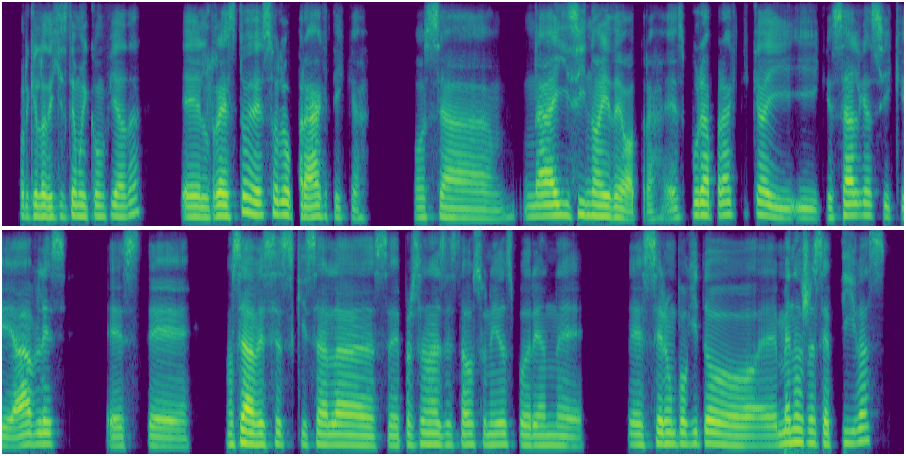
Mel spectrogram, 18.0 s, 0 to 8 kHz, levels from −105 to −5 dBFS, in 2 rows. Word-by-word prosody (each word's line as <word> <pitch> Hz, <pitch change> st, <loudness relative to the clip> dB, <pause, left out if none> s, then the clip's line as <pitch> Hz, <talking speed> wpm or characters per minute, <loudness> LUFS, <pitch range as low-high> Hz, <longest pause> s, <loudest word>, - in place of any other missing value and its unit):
porque 145 Hz, 0 st, -3 dB
lo 140 Hz, -, +4 dB
dijiste 135 Hz, +2 st, -1 dB
muy 145 Hz, -2 st, 0 dB
confiada, 145 Hz, +6 st, -3 dB, 0.4 s
el 135 Hz, -2 st, +2 dB
resto 150 Hz, +6 st, +3 dB
es 160 Hz, -4 st, +3 dB
solo 165 Hz, -3 st, +1 dB
práctica. 135 Hz, -4 st, -2 dB, 0.4 s
O 130 Hz, 0 st, -6 dB
sea, 120 Hz, -4 st, -2 dB, 0.5 s
ahí 155 Hz, +1 st, +4 dB
sí 165 Hz, +4 st, 0 dB
no 150 Hz, -1 st, +2 dB
hay 145 Hz, -1 st, +6 dB
de 130 Hz, -2 st, +1 dB
otra. 105 Hz, +1 st, -5 dB
Es 125 Hz, +2 st, -8 dB
pura 160 Hz, -1 st, +2 dB
práctica, 165 Hz, +1 st, -2 dB
y 125 Hz, -4 st, -1 dB
y 120 Hz, -2 st, -5 dB
que 130 Hz, -, -8 dB
salgas, 155 Hz, +2 st, +1 dB
y 135 Hz, -, -7 dB
que 125 Hz, -2 st, -3 dB
hables. 145 Hz, +3 st, +2 dB, 0.4 s
Este, 120 Hz, -2 st, -3 dB, 0.3 s
o 140 Hz, -, -4 dB
sea, 155 Hz, +3 st, +8 dB
a -, -, +8 dB
veces, 140 Hz, 0 st, 0 dB
quizá 140 Hz, 0 st, 0 dB
las 130 Hz, -2 st, +2 dB, 0.2 s
personas 145 Hz, +1 st, 0 dB
de 135 Hz, -, -5 dB
Estados 140 Hz, +1 st, -2 dB
Unidos, 140 Hz, 0 st, -2 dB
podrían, 130 Hz, -1 st, -2 dB
eh, 120 Hz, -2 st, -4 dB, 0.6 s
ser 145 Hz, +3 st, +2 dB
un 150 Hz, -1 st, +1 dB
poquito, 140 Hz, -4 st, +1 dB
eh, 125 Hz, +1 st, -3 dB
menos 160 Hz, +2 st, +3 dB
receptivas, 155 Hz, +4 st, -2 dB
140 Hz, 155 wpm, -24 LUFS, 130-150 Hz, 0.6 s, sea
